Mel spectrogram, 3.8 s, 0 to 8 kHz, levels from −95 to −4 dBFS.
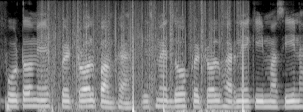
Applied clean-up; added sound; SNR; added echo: none; Crackle; 6 dB; none.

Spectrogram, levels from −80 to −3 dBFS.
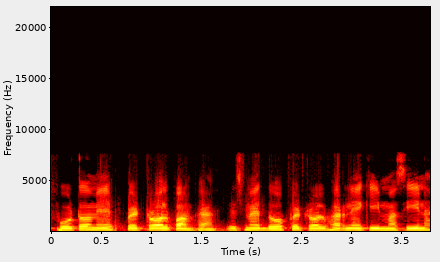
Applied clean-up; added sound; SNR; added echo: neural separator model SepFormer DNS4.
